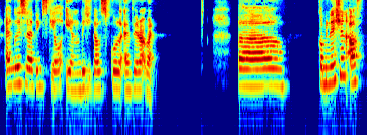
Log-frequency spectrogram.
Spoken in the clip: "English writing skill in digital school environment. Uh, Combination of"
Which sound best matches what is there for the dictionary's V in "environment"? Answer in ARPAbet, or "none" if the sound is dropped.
F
